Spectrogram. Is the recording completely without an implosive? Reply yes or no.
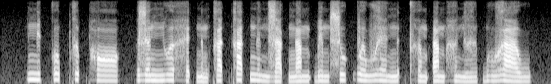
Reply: no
